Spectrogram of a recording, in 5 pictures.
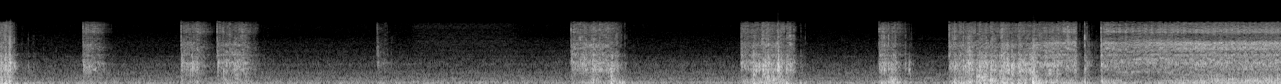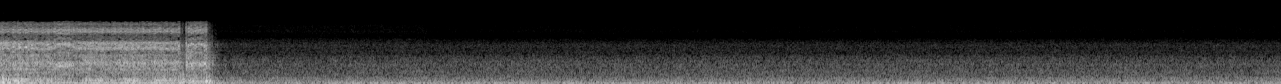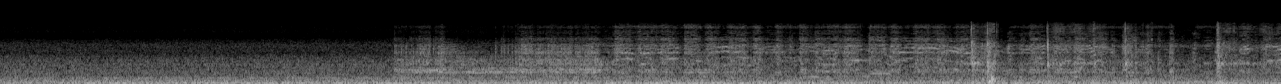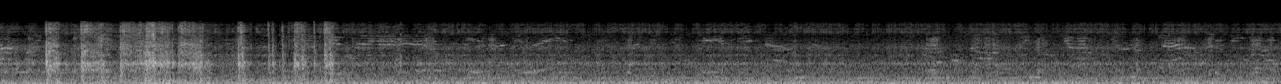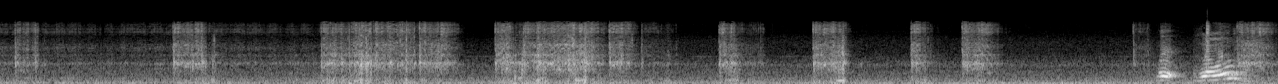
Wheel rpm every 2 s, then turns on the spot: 20, 20, 10, 40, 50, 130, 140, 60, 0, 0, 0, 0, 0, 0, 0, 0, 0, 0, 10, 60, 70, 40, 30, 40, 30, 30, 60, 80, 80, 30, 20, 10.
38-44 46-48 52-54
